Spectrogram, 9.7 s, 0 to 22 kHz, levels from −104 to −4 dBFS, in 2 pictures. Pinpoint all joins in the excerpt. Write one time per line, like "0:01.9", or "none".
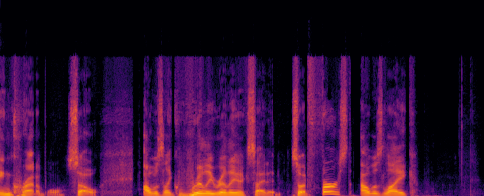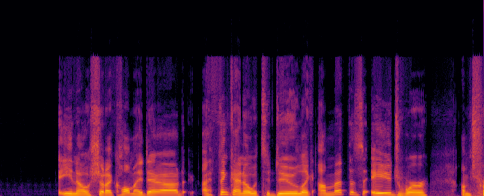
0:01.3
0:02.9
